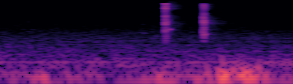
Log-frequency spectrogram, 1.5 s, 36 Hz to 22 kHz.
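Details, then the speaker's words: Yashica Electro 35 GSN with a stiff shutter that would not fire, tested with the meter covered: two crisp, clean clicks a fifth of a second apart; the shutter trips and closes normally. "ถ้าพี่หนึ่งปล่อยนิ้วโป้งขึ้นมาอ้ะมันก็จะดิบกับตัวกล้องทำงานปกติอยู่แล้วนะครับ"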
